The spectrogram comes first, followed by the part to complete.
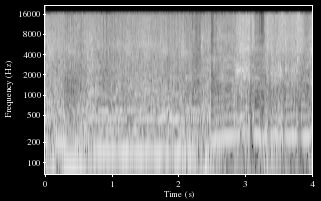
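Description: FM radio broadcast of music with sustained pitched notes, heard through a Blaupunkt car radio. About halfway through, the sound shifts as the radio is switched from 97.20 MHz to another station on 93.40 MHz.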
